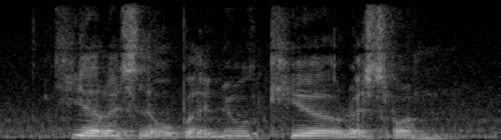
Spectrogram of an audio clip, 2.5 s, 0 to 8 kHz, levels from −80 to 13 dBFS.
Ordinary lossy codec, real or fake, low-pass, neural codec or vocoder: none; fake; none; codec, 16 kHz, 8 kbps, FunCodec, trained on Chinese and English, 25 frames a second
